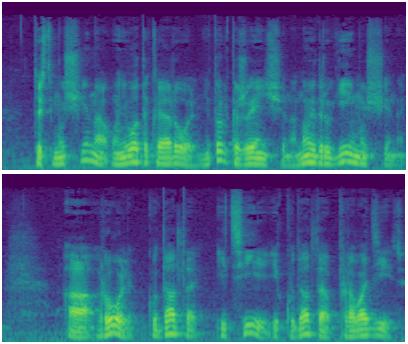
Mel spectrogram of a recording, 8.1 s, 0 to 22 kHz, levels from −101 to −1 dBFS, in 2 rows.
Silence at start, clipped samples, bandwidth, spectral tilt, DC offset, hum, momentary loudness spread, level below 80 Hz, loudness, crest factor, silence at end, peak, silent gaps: 0.3 s; under 0.1%; 16 kHz; -6 dB/octave; under 0.1%; none; 10 LU; -52 dBFS; -25 LUFS; 18 dB; 0 s; -6 dBFS; none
